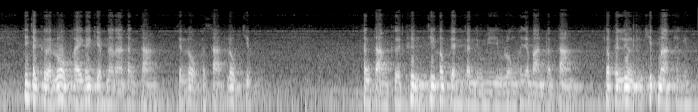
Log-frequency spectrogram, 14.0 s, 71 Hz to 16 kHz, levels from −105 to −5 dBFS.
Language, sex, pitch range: Thai, male, 95-120 Hz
